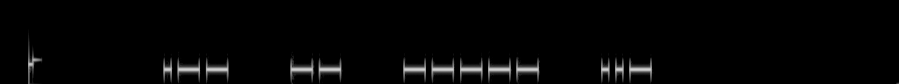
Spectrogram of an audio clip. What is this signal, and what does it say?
Morse code, heard as a keyed tone, about 17 wpm, spaced as for 10 wpm, 700 Hz. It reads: WM0U
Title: USA Call Signs - 4 Characters - 3x Character Spacing - 17wpm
